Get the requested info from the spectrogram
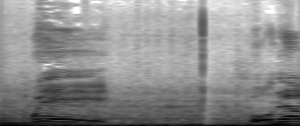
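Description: A single falling cheer, 'hurra!', shouted over the steady low rumble of an open-top car driving along, with speech starting near the end.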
